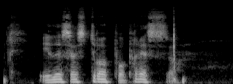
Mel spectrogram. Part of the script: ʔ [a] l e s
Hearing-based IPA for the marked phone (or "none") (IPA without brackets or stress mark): i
